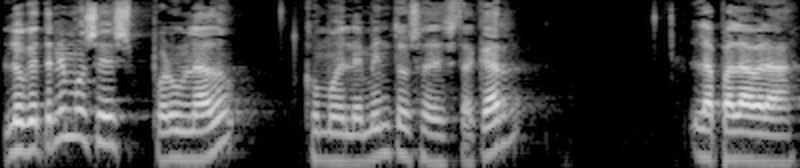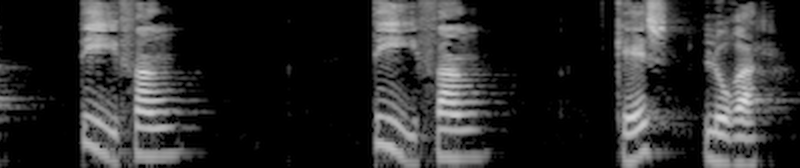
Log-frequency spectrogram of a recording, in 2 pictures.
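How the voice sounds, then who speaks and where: A man hosting a language lesson podcast, explaining slowly and patiently and repeating words for practice. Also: fairly high pitch, fairly bright tone. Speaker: language teacher and podcast host.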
